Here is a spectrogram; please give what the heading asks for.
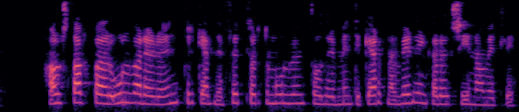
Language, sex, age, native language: Icelandic, female, 30-39, Icelandic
